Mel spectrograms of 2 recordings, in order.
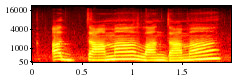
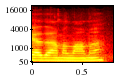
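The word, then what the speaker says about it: Adamm Landamm: always have to remind myself of the pronunciation of this place, because it's Adama Landama, but for some reason my brain wants to say Adama Lama, and I don't know why.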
